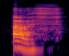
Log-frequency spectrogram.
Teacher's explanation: We also see that there's no American R in here. This is an English-British piece, so we just negate that R. · Here we know that the TH in the word earth is pronounced voiceless.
